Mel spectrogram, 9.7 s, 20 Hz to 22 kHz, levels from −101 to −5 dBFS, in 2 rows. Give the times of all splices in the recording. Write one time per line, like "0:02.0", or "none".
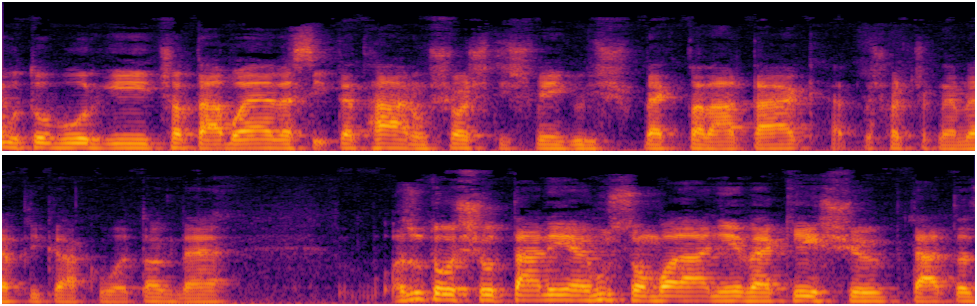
none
